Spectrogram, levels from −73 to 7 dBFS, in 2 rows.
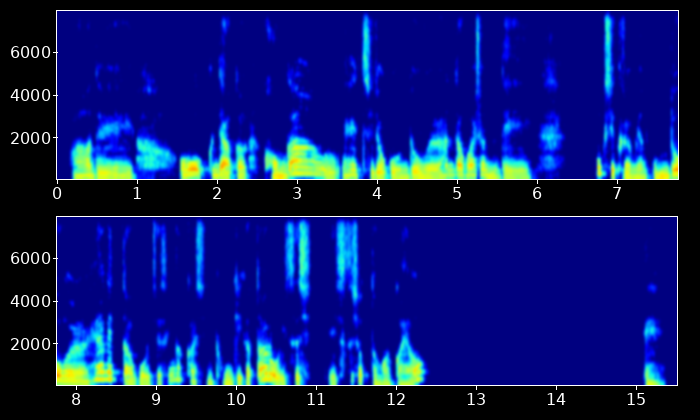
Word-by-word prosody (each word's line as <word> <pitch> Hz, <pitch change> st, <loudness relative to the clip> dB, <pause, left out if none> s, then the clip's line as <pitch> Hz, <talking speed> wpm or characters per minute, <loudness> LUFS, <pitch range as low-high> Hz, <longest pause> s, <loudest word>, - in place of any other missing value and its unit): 아 220 Hz, +3 st, 0 dB
네. 195 Hz, 0 st, -2 dB, 0.6 s
어 255 Hz, +2 st, +5 dB
근데 240 Hz, -3 st, +3 dB
아까 205 Hz, +1 st, +3 dB, 0.2 s
"건강해지려고 225 Hz, -, +1 dB
운동을 180 Hz, +2 st, 0 dB
한다."고 235 Hz, 0 st, +1 dB
하셨는데 165 Hz, -, -3 dB, 0.8 s
혹시 305 Hz, -5 st, +2 dB
그러면 175 Hz, -6 st, -2 dB
'운동을 225 Hz, +3 st, +4 dB
해야겠다.'고 300 Hz, -, +1 dB
이제 160 Hz, +1 st, -8 dB
생각하신 235 Hz, -5 st, -7 dB
동기가 175 Hz, 0 st, -4 dB
따로 280 Hz, +4 st, +5 dB
있으시 200 Hz, +6 st, -2 dB, 0.2 s
있으셨던 255 Hz, -, -4 dB
걸까요? 140 Hz, -, -2 dB, 2.7 s
예. 150 Hz, -5 st, -7 dB
205 Hz, 225 characters per minute, -23 LUFS, 175-245 Hz, 2.7 s, 어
